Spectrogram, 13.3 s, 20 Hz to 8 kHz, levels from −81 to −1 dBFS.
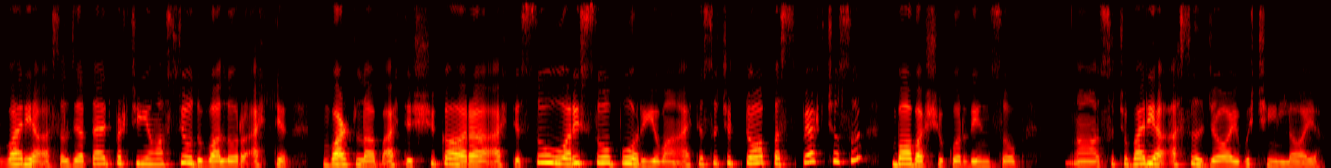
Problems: constant background noise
